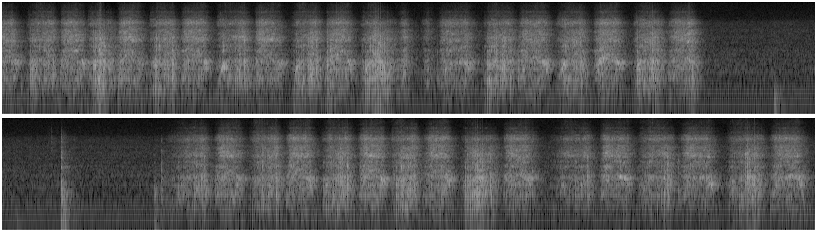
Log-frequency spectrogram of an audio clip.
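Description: Rhythmic rasping strokes of a file scraping banjo fret ends down into the wooden neck, steady back-and-forth passes, pausing briefly midway for a couple of light taps before resuming.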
